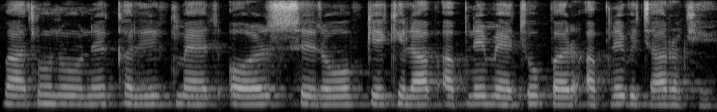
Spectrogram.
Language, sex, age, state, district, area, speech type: Hindi, female, 18-30, Madhya Pradesh, Gwalior, rural, read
